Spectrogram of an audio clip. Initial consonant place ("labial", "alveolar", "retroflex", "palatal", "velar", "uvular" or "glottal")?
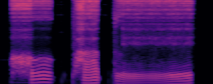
glottal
